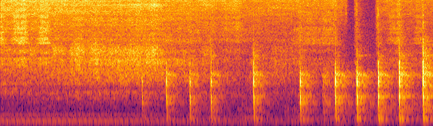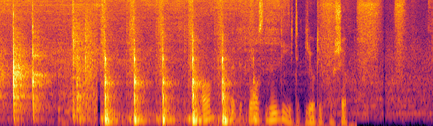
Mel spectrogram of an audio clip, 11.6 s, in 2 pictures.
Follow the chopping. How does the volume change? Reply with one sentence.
The volume of the chopping goes up.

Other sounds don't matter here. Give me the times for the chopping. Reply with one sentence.
You can hear the chopping from 1.9 to 9.2 s.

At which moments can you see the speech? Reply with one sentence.
The speech can be heard from 8.4 to 10.6 s.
